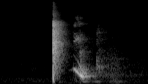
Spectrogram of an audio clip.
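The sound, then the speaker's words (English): A single sharp, loud slap to a man's face cracks out, followed at once by a short, falling pained cry that fades quickly into quiet. “Slap him good.”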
